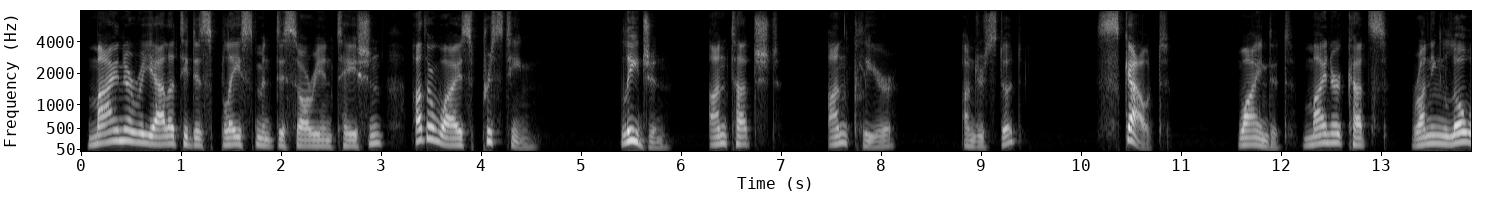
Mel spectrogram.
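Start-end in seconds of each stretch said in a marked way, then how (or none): none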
